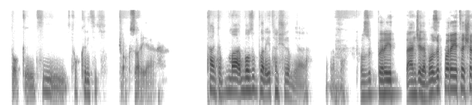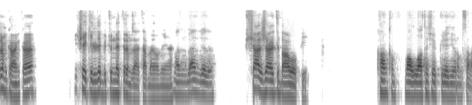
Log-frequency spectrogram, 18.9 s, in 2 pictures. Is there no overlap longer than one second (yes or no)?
yes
